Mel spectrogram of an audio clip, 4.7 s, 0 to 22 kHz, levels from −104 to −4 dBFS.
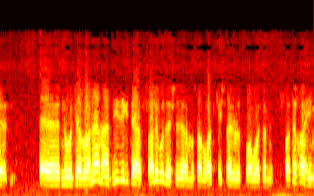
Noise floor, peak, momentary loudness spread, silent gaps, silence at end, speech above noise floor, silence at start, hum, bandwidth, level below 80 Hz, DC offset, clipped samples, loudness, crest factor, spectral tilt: -45 dBFS; 0 dBFS; 7 LU; none; 0 s; 31 dB; 0 s; none; 6.2 kHz; -52 dBFS; under 0.1%; under 0.1%; -14 LUFS; 12 dB; -5.5 dB/octave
